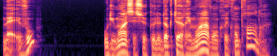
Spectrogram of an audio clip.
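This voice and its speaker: A man voicing a calm, patient, gently ironic middle-aged man in an audiobook. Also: low-pitched, brisk, slightly rough, no room sound, studio quality. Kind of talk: audiobook character voice.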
